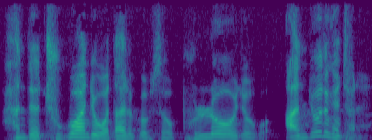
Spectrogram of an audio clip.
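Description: A man's voice: a little high, big pitch swings, fairly quick. An older man, a pastor, preaching a sermon in an emphatic way and often tagging his points with a questioning "huh?". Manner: emphatic, repeats rhetorical "어?" tags. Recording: dull lo-fi sound.

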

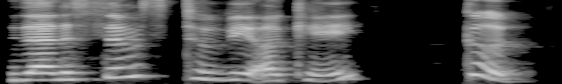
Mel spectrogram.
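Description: Female student, high voice, slow and nervous reading. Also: sing-song.

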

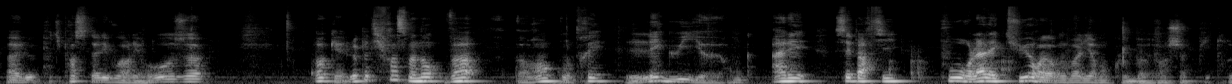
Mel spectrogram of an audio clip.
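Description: A man's voice: mid-range voice, darkish tone, a little hiss or hum. Chatty man hosting a French lesson. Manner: chatty, explains vocabulary as he goes. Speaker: French teacher hosting a live stream. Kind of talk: casual live lesson and reading.

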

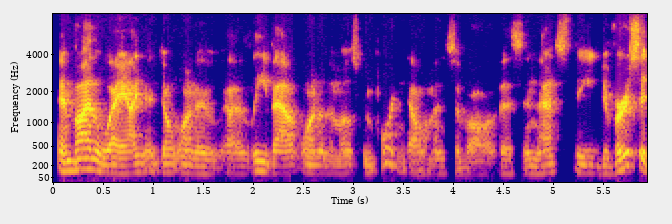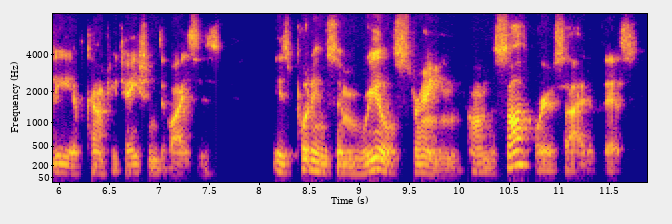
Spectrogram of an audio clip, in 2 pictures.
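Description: This older man's voice sits on the low side and sounds gravelly. Interviewed via webcam from his indoor home office with framed pictures on display, he talks things through thoughtfully, leaning often on fillers.

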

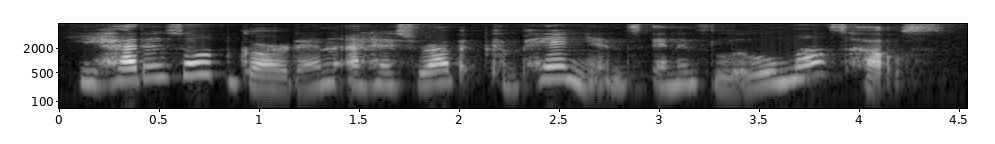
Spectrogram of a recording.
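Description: A woman reading a children's picture book aloud in an expressive, sing-song way. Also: sits high, moderate pace, husky, poor audio.

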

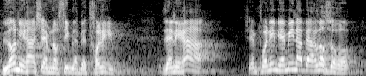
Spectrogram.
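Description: High bright-voiced rabbi telling stories. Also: male voice, creaky. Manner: lively storyteller acting out dialogue. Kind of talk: sermon with storytelling.

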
